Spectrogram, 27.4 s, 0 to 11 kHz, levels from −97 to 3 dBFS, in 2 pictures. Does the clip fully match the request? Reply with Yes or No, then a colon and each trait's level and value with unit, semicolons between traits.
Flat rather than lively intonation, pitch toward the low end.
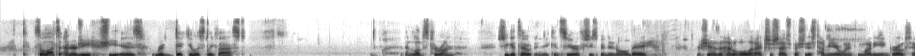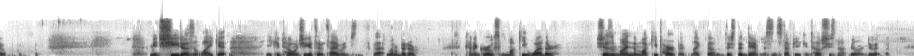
Yes: narrow, 2.3 semitones; low, 130 Hz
